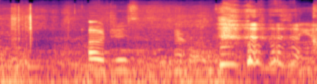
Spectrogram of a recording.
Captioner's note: laughs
